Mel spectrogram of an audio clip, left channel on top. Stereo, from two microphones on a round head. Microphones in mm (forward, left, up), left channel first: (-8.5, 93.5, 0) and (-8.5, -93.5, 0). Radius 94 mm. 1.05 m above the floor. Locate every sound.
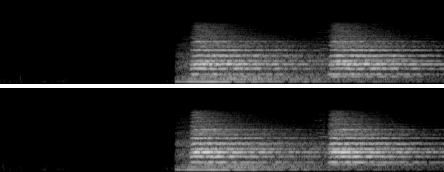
1.8 s a car horn: 55° right (ahead or behind), 3 m; by 4.0 s 45° right (ahead or behind), 5.5 m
